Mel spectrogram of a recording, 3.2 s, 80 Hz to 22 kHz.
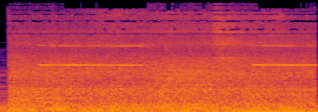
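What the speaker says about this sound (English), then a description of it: "When the temperature reaches 90 degrees Celsius, the buzzer alarms." A DC 600XD water cooling system cleaning machine sounds its buzzer alarm at 90 degrees Celsius: a steady, high electronic tone that cuts in and out over constant loud machine hum.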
